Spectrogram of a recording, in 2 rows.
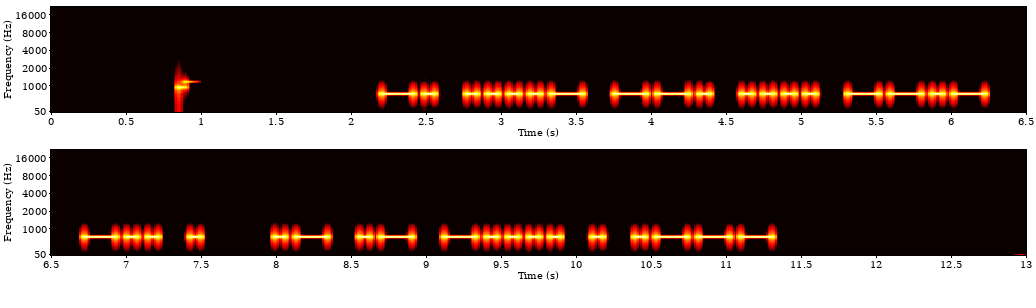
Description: Morse code, heard as a keyed tone, about 17 wpm, 700 Hz. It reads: N4GHQ DE AA6EJ
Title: USA Callsign DE Callsign - 5 Characters - 17wpm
